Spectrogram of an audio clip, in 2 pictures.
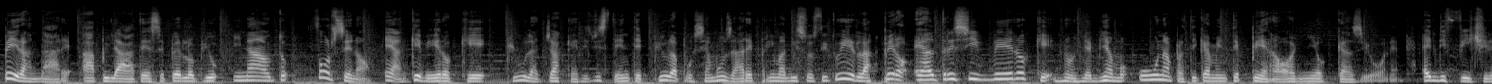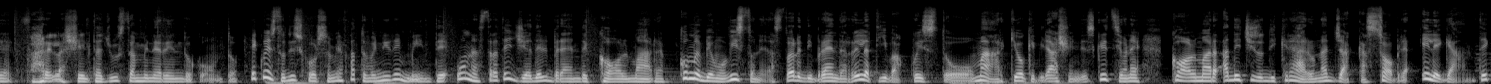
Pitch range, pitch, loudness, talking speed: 140-185 Hz, 155 Hz, -20 LUFS, 180 wpm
